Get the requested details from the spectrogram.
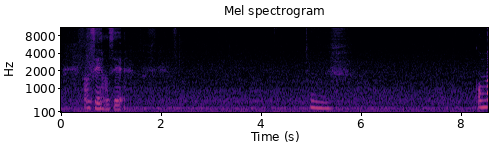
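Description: A young woman speaks softly and close by, in short bursts.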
